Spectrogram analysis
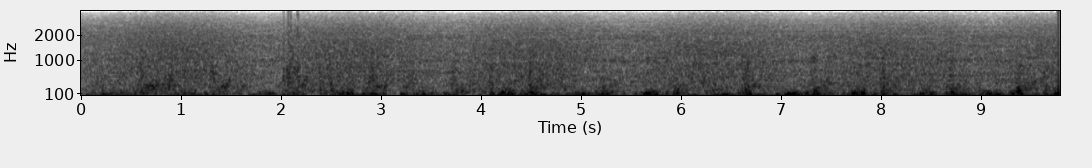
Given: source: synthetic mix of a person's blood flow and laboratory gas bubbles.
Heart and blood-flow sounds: Doppler ultrasound of blood flow; precordium
2.00-2.62 s: bubbles
From the record:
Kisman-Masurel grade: 211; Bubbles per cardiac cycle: several, 3 to 8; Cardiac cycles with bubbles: 1 to 10%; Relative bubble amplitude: barely perceptible (0.100 to 0.250); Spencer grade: 1 (occasional bubble signal discernible with the cardiac motion signal, with majority of cardiac periods free of bubbles); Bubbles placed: anywhere in the cardiac cycle

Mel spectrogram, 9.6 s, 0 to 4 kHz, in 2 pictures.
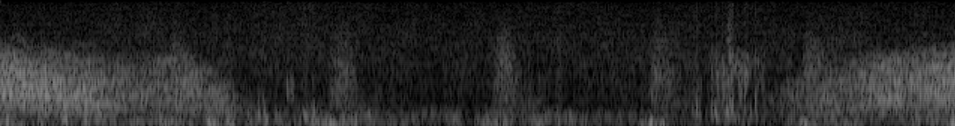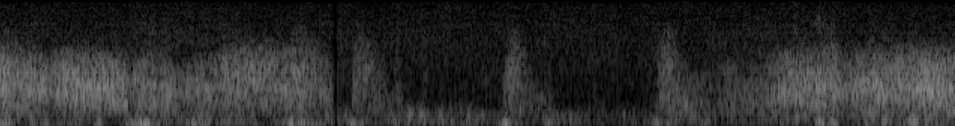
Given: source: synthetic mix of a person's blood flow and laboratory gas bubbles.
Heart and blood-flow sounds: Doppler ultrasound of blood flow; subclavian vein
1.29-1.58 s: bubbles
3.44-3.83 s: bubbles
8.19-8.22 s: bubbles
8.72-9.20 s: bubbles
From the record:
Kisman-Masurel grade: 121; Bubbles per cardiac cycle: 1 to 2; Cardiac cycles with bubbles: 10 to 50%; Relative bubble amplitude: barely perceptible (0.100 to 0.250); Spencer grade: 2 (many but less than half of the cardiac periods contain bubble signals, singularly or in groups); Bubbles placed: anywhere in the cardiac cycle

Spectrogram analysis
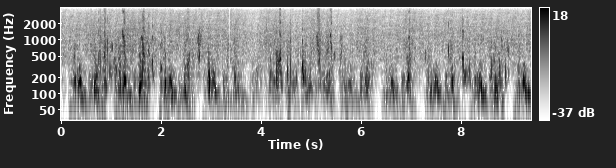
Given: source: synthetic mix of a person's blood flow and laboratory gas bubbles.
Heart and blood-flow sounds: Doppler ultrasound of blood flow; precordium
0.65-1.46 s: bubbles
1.54-1.93 s: bubbles
1.96-2.04 s: bubbles
2.46-2.89 s: bubbles
4.25-4.45 s: bubbles
4.48-5.05 s: bubbles
5.08-5.22 s: bubbles
5.31-5.49 s: bubbles
5.55-5.71 s: bubbles
6.92-7.02 s: bubbles
7.26-7.38 s: bubbles
7.71-7.77 s: bubbles
7.99-8.21 s: bubbles
8.54-8.69 s: bubbles
8.72-9.00 s: bubbles
From the record:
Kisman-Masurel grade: 232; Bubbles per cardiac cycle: several, 3 to 8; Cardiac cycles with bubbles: 50 to 99%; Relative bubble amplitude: moderate (0.250 to 0.450); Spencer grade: 3 (all of the cardiac periods contain showers or single bubble signals, but not dominating or overriding the cardiac motion signals); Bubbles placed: anywhere in the cardiac cycle

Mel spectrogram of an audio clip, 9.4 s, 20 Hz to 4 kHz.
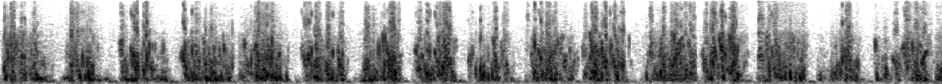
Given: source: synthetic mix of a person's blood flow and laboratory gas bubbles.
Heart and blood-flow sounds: Doppler ultrasound of blood flow; precordium
0.00-0.54 s: bubbles
0.61-1.02 s: bubbles
1.17-1.70 s: bubbles
1.78-2.91 s: bubbles
3.00-3.50 s: bubbles
3.58-4.03 s: bubbles
4.12-4.58 s: bubbles
4.67-5.15 s: bubbles
5.24-6.33 s: bubbles
6.42-6.96 s: bubbles
6.99-7.50 s: bubbles
7.55-8.09 s: bubbles
8.15-8.62 s: bubbles
8.71-9.43 s: bubbles
From the record:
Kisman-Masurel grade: 444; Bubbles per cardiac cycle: continuous sound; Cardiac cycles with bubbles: 100%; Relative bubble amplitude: maximal (0.775 to 0.999); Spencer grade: 4 (maximum detectable bubble signal sounding continuously throughout systole and diastole of every cardiac period, and overriding the amplitude of the normal cardiac signals); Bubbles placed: anywhere in the cardiac cycle

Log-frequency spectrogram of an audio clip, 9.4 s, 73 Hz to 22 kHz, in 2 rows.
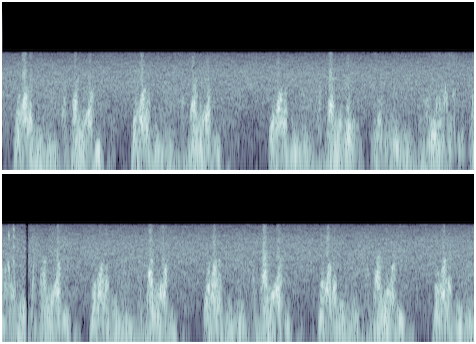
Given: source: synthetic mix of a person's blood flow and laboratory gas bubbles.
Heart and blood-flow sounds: Doppler ultrasound of blood flow; precordium
4.27-4.64 s: bubbles
4.70-4.92 s: bubbles
From the record:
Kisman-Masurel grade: 211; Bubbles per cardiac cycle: several, 3 to 8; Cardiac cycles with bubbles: 1 to 10%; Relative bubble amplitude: barely perceptible (0.100 to 0.250); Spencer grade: 1 (occasional bubble signal discernible with the cardiac motion signal, with majority of cardiac periods free of bubbles); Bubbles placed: anywhere in the cardiac cycle

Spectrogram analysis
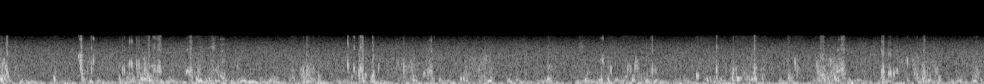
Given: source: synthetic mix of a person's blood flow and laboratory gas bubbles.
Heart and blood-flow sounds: Doppler ultrasound of blood flow; precordium
0.00-0.20 s: bubbles
0.50-0.59 s: bubbles
0.76-0.97 s: bubbles
1.17-1.63 s: bubbles
1.83-2.43 s: bubbles
2.86-3.28 s: bubbles
3.45-3.82 s: bubbles
3.93-4.35 s: bubbles
4.58-4.96 s: bubbles
5.43-5.56 s: bubbles
5.77-6.15 s: bubbles
6.20-6.58 s: bubbles
6.94-7.68 s: bubbles
7.86-8.02 s: bubbles
8.10-8.50 s: bubbles
8.78-9.01 s: bubbles
9.04-9.44 s: bubbles
9.71-9.83 s: bubbles
From the record:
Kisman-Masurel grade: 243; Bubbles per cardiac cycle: several, 3 to 8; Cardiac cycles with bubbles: 100%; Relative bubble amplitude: loud (0.450 to 0.775); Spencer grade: 3 (all of the cardiac periods contain showers or single bubble signals, but not dominating or overriding the cardiac motion signals); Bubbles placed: anywhere in the cardiac cycle

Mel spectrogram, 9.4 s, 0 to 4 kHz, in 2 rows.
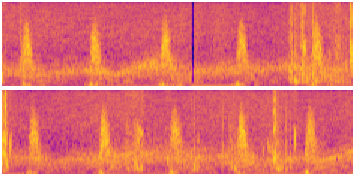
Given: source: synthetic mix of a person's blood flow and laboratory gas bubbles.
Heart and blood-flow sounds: Doppler ultrasound of blood flow; subclavian vein
0.00-0.07 s: bubbles
0.21-0.30 s: bubbles
3.81-4.28 s: bubbles
4.31-4.83 s: bubbles
6.31-6.59 s: bubbles
6.86-6.94 s: bubbles
7.17-7.33 s: bubbles
7.58-7.66 s: bubbles
7.69-7.84 s: bubbles
8.13-8.63 s: bubbles
From the record:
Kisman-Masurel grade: 233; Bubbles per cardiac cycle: several, 3 to 8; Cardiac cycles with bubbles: 50 to 99%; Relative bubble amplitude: loud (0.450 to 0.775); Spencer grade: 3 (all of the cardiac periods contain showers or single bubble signals, but not dominating or overriding the cardiac motion signals); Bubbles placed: anywhere in the cardiac cycle

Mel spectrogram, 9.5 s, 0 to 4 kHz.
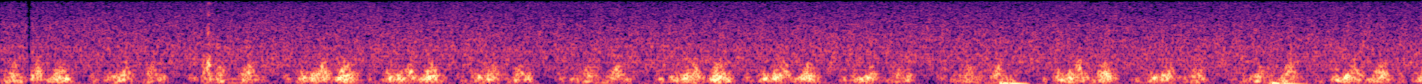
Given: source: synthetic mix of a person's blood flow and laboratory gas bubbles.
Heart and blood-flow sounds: Doppler ultrasound of blood flow; precordium
1.33-1.48 s: bubbles
From the record:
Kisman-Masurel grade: 113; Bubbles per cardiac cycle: 1 to 2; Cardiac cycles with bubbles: 1 to 10%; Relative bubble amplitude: loud (0.450 to 0.775); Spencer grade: 1 (occasional bubble signal discernible with the cardiac motion signal, with majority of cardiac periods free of bubbles); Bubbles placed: anywhere in the cardiac cycle

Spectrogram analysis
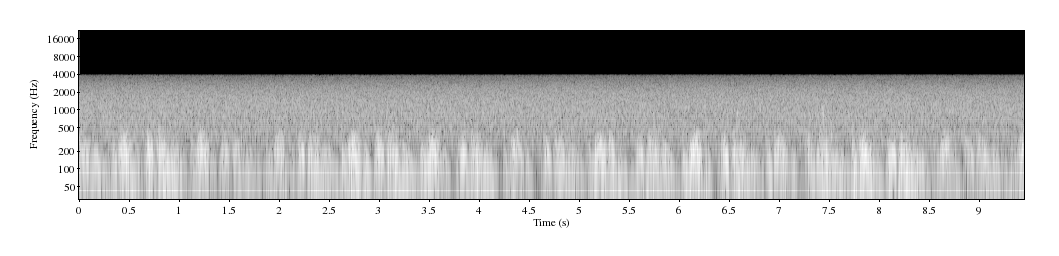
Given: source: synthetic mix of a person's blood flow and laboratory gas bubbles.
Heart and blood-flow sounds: Doppler ultrasound of blood flow; precordium
no bubbles
From the record:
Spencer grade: 0 (complete lack of bubble signals)

